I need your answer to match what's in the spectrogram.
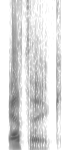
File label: "ethic", American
